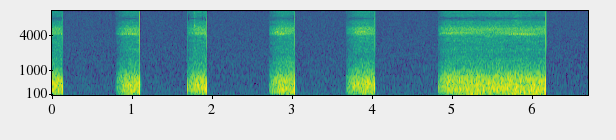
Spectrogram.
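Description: Faint outdoor hiss from the nest camera's microphone, cutting in and out in short bursts about once a second. Each burst ends in a click and drops to dead silence between. A longer burst of about a second and a half comes near the end.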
